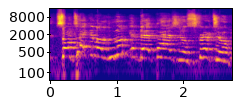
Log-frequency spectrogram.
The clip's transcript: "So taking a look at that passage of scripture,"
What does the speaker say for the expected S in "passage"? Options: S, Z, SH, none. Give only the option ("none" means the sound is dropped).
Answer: SH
